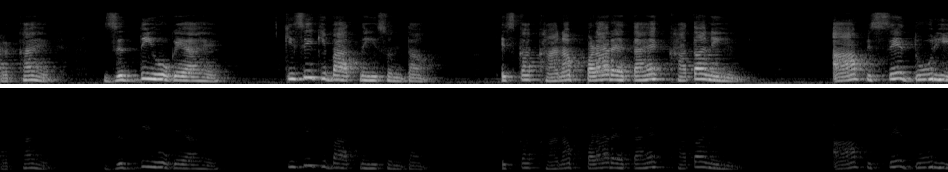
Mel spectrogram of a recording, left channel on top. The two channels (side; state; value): right; quieter; 29.1 dB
